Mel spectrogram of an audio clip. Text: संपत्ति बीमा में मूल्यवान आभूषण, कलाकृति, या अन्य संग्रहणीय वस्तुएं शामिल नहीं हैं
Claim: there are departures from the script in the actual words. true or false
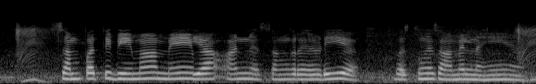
true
